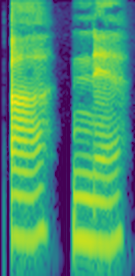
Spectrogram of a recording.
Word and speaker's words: inimical: A-ne-ma-cal. Both US and UK have the same pronunciation of this word. Stress ne. Keep ma soft and end with cal clearly. A-ne-ma-cal.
